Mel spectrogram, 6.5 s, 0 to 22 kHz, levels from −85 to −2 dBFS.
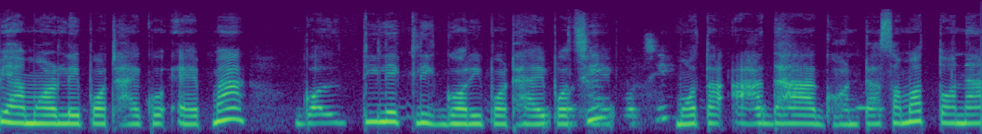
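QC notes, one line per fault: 1.01–1.03 s, chunks out of order: a 10 ms slice of audio shows up one chunk late, so it plays after the slice that should have come after it. Nothing actually goes missing, but the shuffle creates three hard joins in about 20 ms, which you hear as a tiny scrambled blip. It's very brief, so it comes across as a brief jumble rather than a full dropout.
3.62–4.51 s, 5.02–5.25 s and 5.71–5.92 s, echo leak: a repeat of the talker trails the original by 435 ms, sitting roughly 10 dB down in the first two stretches and closer to 15 dB down in the last. It comes and goes in patches rather than running continuously. The likely cause is a far end on speakerphone whose echo canceller didn't fully remove its loudspeaker pickup, so a delayed copy of the speech got sent back.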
